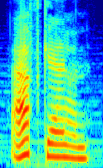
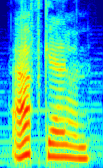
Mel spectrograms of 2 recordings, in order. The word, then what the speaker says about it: Afghan: Afghan, Afghan. Ghost, ghost. Ghetto, ghetto. Ghana, Ghana. Spaghetti, spaghetti. Gherkin, gherkin. G is silent in the following GN words.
